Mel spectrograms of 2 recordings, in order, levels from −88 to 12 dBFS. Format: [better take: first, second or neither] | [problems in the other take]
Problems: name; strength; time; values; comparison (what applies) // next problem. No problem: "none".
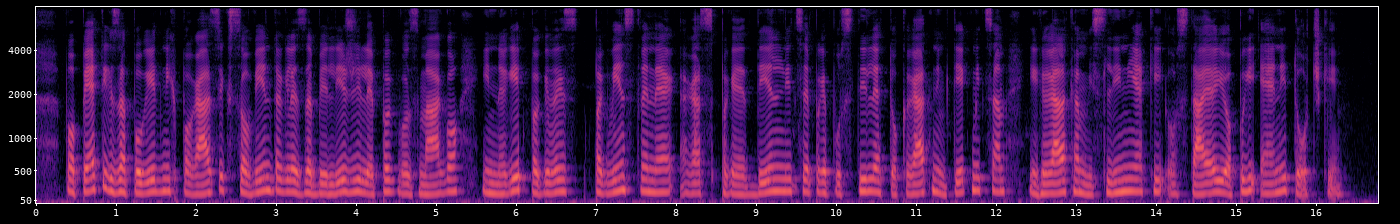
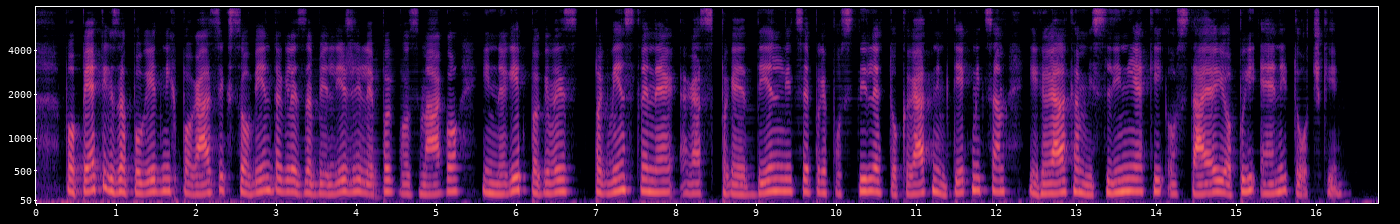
first | noise reduction (neural mask model DeepFilterNet 3)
